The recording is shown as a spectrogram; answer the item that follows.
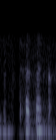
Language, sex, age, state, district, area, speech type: Sindhi, female, 45-60, Delhi, South Delhi, urban, conversation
